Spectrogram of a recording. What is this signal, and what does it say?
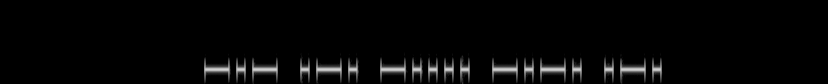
Morse code, heard as a keyed tone, about 15 wpm, 700 Hz. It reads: KR6CR
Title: USA Call Signs - 5 Characters - Repeated 3x - 15wpm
